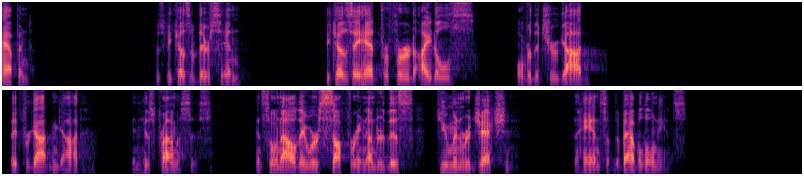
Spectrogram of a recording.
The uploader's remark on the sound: Bethany, Appleton, WI. Preached this sermon at Bethany's Sunday worship on April 3, 2022.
